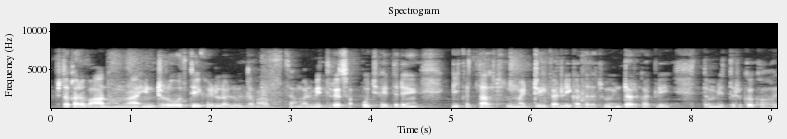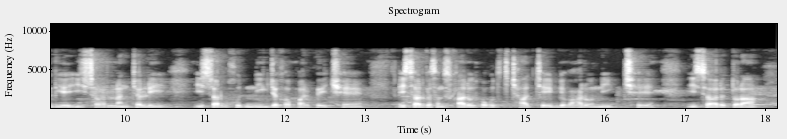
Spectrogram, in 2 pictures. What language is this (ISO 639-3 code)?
mai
